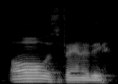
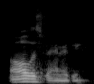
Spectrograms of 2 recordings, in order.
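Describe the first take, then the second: First: It is said calmly and thoughtfully. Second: The same.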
